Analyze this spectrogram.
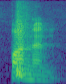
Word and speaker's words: pannen: If you make it plural, plural for pan is pannen. Still the A sound. Why? Because there's a double consonant after the A. So there's NN after the A. That makes the pronunciation of the A an A.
